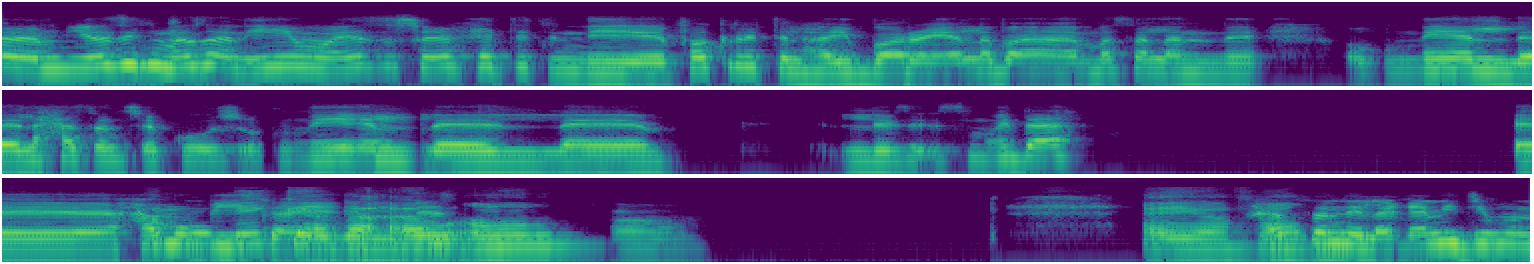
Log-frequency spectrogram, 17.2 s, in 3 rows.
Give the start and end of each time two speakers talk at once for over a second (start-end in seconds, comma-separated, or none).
12.0-13.4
